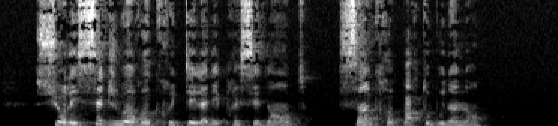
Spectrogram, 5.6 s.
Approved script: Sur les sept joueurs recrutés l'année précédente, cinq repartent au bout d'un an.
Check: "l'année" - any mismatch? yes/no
no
